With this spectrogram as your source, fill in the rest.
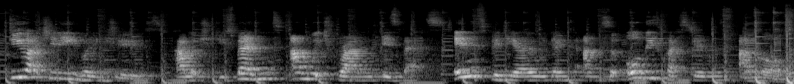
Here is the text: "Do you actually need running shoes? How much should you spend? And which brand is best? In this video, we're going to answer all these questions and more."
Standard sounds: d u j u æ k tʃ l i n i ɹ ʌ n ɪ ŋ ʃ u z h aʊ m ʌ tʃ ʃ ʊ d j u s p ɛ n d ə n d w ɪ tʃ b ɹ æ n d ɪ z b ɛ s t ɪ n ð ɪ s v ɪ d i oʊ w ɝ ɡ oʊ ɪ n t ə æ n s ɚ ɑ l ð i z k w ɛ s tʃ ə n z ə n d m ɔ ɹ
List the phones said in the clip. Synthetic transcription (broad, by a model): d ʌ j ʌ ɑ k tʃ i l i w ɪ l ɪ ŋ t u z h aʊ m ʌ tʃ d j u s p ɛ n d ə n w ɪ tʃ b ɹ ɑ n d ɪ z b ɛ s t ɪ n ð ɪ s v ɪ d i oʊ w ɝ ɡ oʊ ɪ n t ə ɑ n s ɚ ɑ l ð i z k w ɛ s tʃ ə n z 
